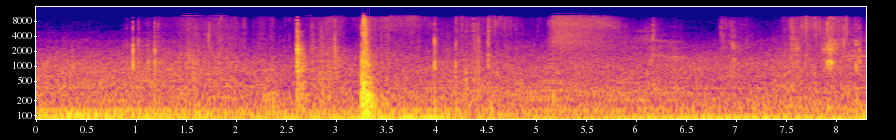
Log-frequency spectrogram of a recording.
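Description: The trunk lid of a 2001 Ford Taurus being shut: a single sharp slam about three seconds in, over a steady low rumble.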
